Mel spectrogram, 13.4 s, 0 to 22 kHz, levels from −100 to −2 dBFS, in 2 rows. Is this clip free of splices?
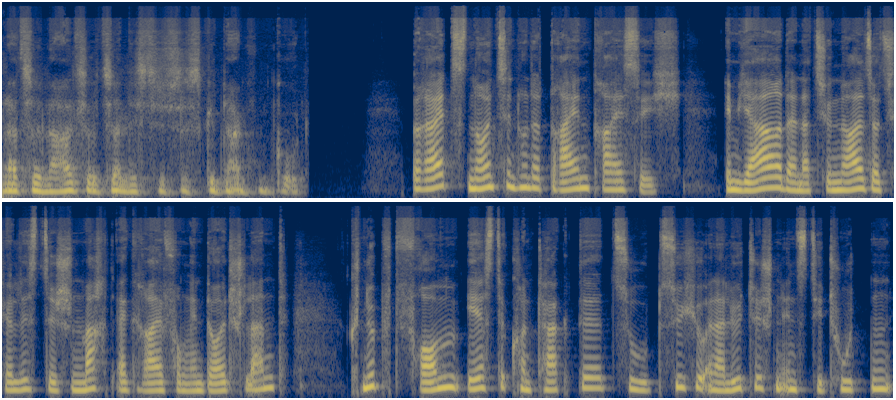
yes; 0 cuts

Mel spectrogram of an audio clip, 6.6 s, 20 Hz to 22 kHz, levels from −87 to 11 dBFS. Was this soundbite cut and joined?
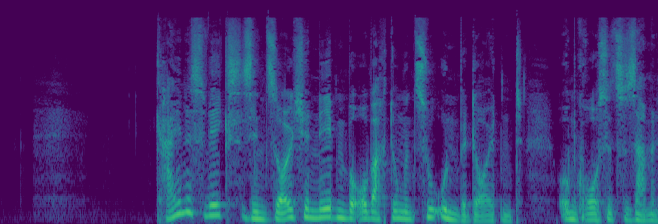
no; 0 cuts

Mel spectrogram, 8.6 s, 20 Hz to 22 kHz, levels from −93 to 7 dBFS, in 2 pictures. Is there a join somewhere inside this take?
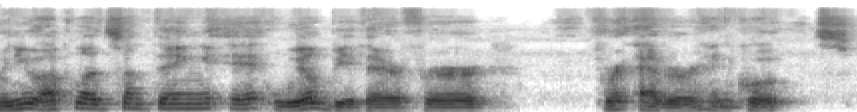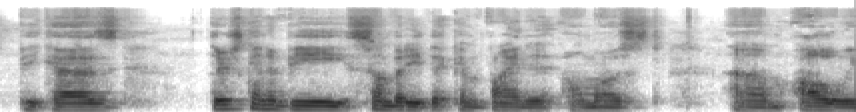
no; 0 cuts

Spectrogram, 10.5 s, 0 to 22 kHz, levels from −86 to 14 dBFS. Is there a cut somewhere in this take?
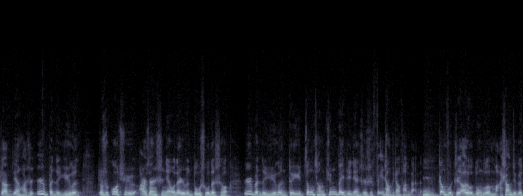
no; 0 cuts

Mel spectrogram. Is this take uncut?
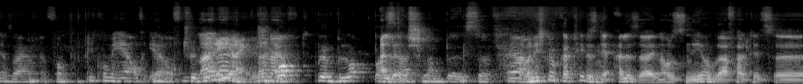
yes; 0 cuts

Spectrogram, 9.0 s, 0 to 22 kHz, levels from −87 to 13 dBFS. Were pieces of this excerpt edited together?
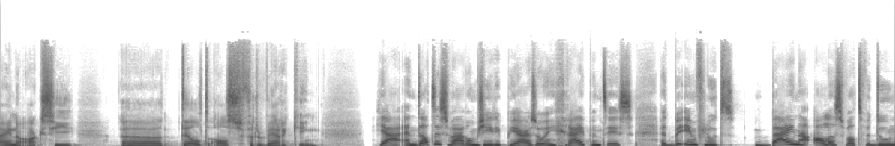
no; 0 cuts

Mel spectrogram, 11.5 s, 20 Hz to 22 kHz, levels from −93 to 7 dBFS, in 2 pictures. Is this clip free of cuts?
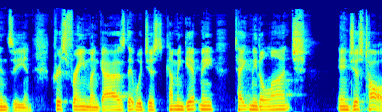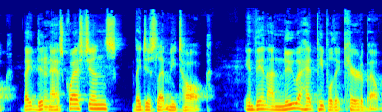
no; 1 cut; at 7.7 s

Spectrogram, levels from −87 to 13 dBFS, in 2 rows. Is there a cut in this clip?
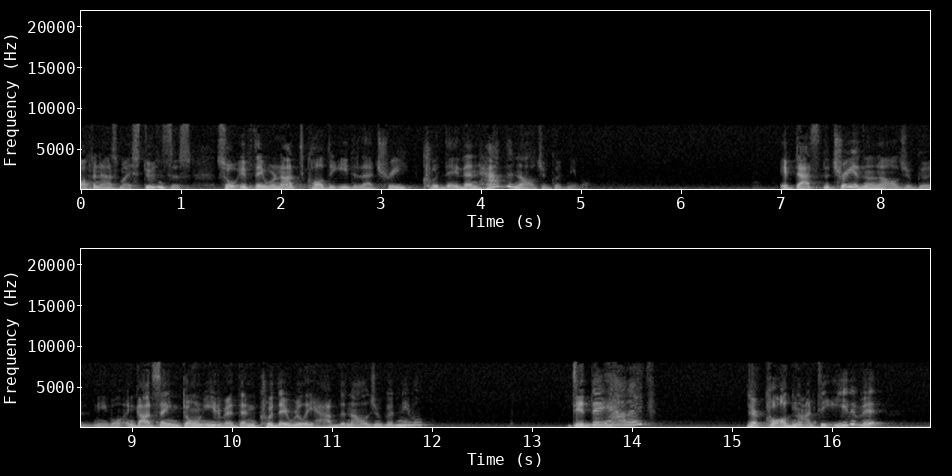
no; 0 cuts

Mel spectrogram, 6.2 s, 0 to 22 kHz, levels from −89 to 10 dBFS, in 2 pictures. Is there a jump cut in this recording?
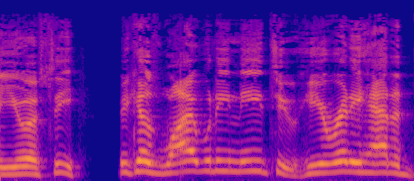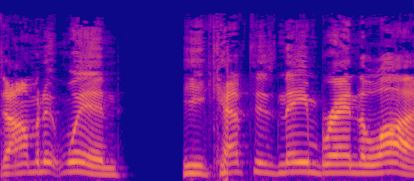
no; 0 cuts

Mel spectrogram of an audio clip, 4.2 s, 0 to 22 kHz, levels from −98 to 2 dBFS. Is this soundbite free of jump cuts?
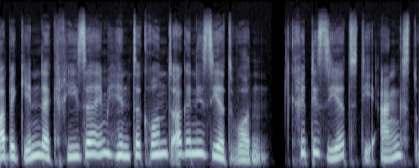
yes; 0 cuts

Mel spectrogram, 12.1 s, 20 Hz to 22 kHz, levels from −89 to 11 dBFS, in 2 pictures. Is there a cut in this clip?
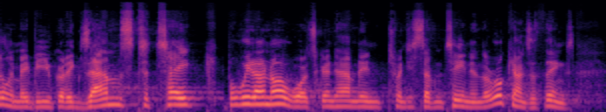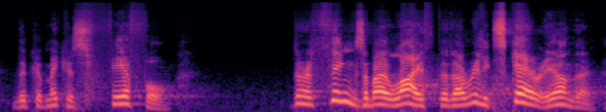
yes; 2 cuts; at 2.2 s, 11.0 s

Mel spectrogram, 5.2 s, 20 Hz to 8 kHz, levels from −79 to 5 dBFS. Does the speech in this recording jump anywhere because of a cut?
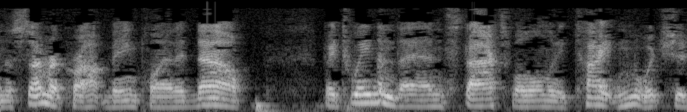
yes; 1 cut; at 2.8 s

